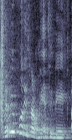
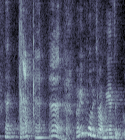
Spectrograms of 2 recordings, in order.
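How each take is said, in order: First: Louder, eager announcement; excited. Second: Drawn out through a chuckle; chuckling, slow. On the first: Tarot reader excited to pull the romantic deck, louder. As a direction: get pumped to pull the cards. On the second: Reader about to pull cards, slow and chuckling. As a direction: ease into it with a laugh. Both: Real, not acted. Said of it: "I just got a little bit excited".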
